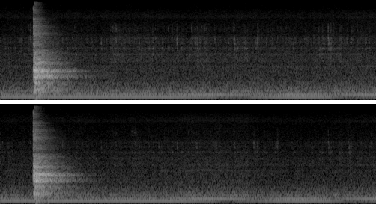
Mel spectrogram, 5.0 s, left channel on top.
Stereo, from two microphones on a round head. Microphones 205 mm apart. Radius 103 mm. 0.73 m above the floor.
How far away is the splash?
About 1.3 m.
